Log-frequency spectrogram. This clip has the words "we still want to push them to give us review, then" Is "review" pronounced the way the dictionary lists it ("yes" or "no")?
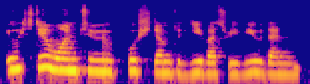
yes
